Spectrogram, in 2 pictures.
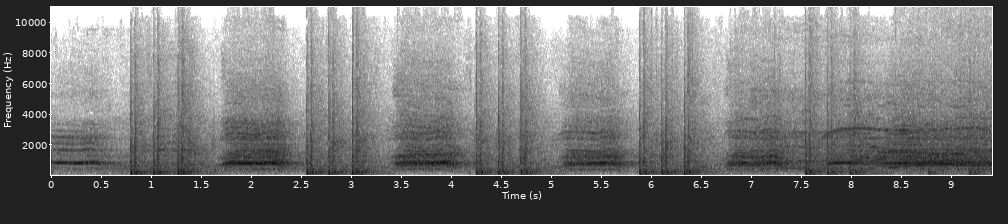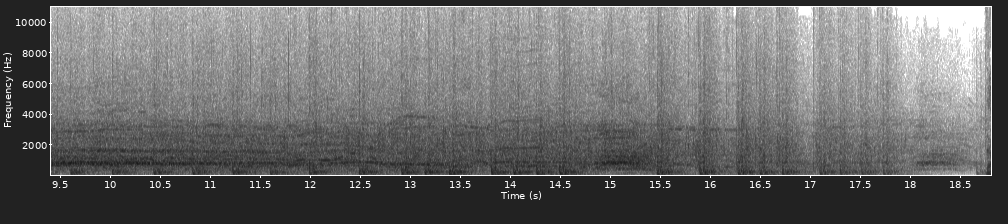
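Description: A football stadium crowd at Valby Idrætspark, Boldklubben Frem's home ground, cheers and chants before kickoff of the year's last first-division match against Fremad Amager, a loud roar swelling under sharp rhythmic claps and bangs, with bursts of shouting rising and falling throughout.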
